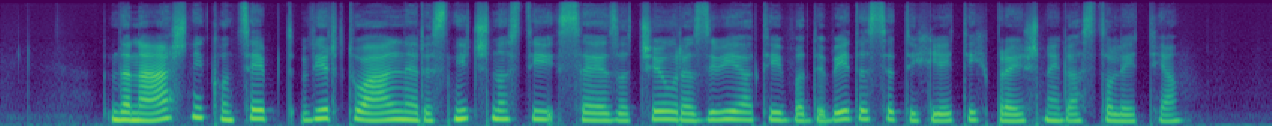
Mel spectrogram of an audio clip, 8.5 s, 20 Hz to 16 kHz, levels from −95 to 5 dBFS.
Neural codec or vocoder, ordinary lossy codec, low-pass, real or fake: autoencoder, 48 kHz, 32 numbers a frame, DAC-VAE, trained on Japanese speech; none; 14.4 kHz; fake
